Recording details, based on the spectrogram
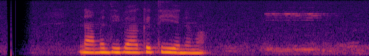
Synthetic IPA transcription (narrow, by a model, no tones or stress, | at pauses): naməd̪iʋaːɡət̪ijenəʋa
